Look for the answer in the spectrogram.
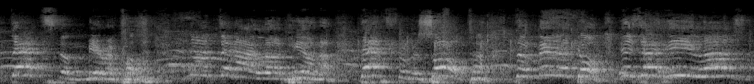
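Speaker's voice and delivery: rising shouted declaration; preaching at full force. Acted. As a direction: punch the miracle home. Shouted punchline.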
